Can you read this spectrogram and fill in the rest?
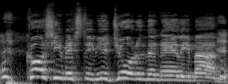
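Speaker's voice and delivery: high, loud scoffing outburst; mock exasperation. Host ribs the pursuer who missed, mock-exasperated jeer. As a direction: leap up high in mock outrage, then come down.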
